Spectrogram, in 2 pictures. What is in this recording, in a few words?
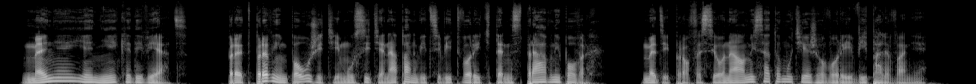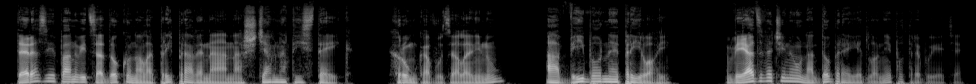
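Slovak, male, narration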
